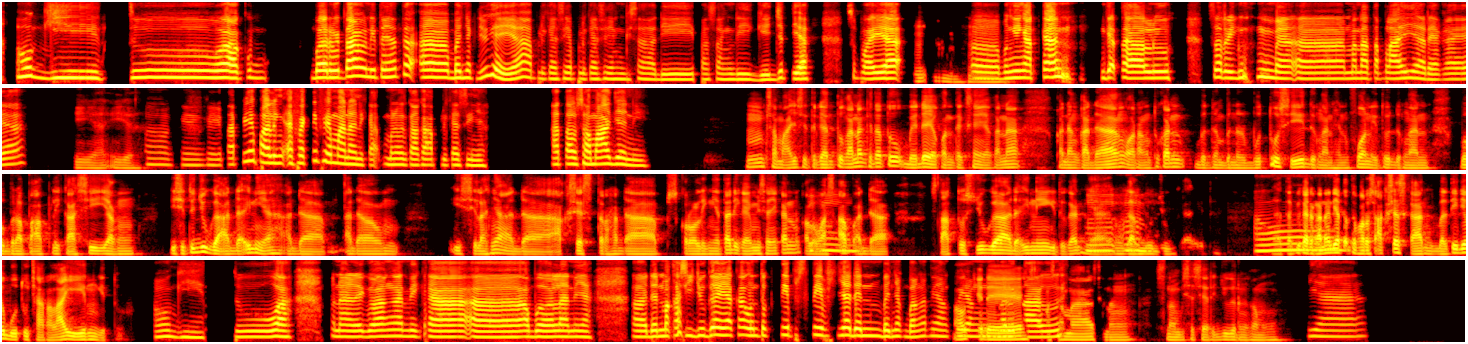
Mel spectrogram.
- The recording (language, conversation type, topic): Indonesian, podcast, Apa cara kamu membatasi waktu layar agar tidak kecanduan gawai?
- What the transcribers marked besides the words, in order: drawn out: "gitu"; laughing while speaking: "mengingatkan nggak terlalu sering me eee"; other background noise; in English: "scrolling-nya"; chuckle; in English: "sharing"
